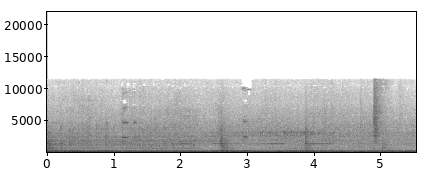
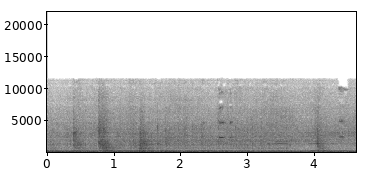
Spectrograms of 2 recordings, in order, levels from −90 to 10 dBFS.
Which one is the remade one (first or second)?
second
